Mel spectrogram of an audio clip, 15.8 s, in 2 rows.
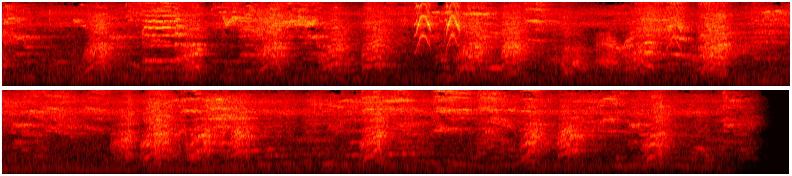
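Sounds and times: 
parrots and parakeets squawking and chattering in a tropical aviary in Australia: 0.0s - 15.6s.

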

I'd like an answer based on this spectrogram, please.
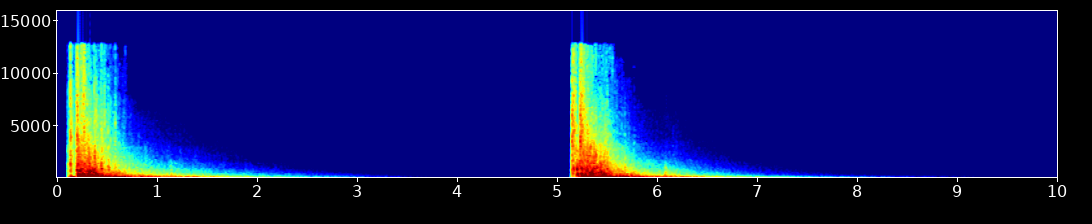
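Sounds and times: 
cinematic wood impact hit: 0.2s - 2.8s, 5.2s - 7.4s.

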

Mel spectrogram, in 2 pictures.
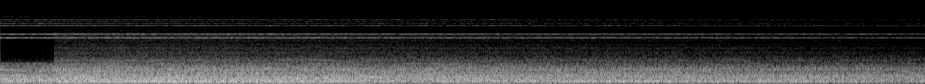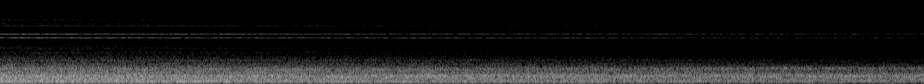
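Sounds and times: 
spacious haunting science fiction drone: 0.2s - 17.3s
eerie shrill tone: 0.6s - 11.0s.

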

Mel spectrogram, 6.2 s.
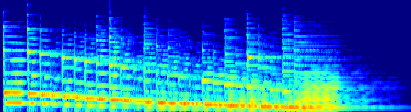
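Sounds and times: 
descending cartoon music on piano, tuba and marimba: 0.1s - 5.6s.

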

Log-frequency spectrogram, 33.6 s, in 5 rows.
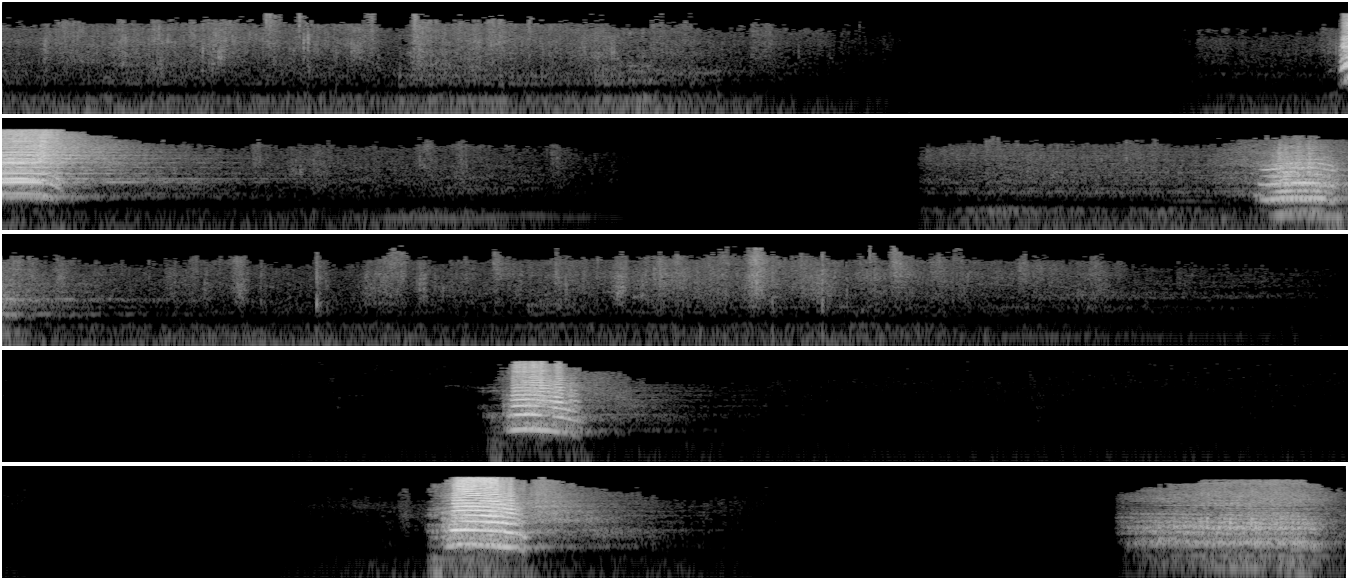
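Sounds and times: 
elephant: 0.0s - 4.4s, 5.9s - 9.8s, 11.3s - 20.0s, 22.6s - 23.4s, 28.5s - 30.1s, 32.5s - 33.6s.

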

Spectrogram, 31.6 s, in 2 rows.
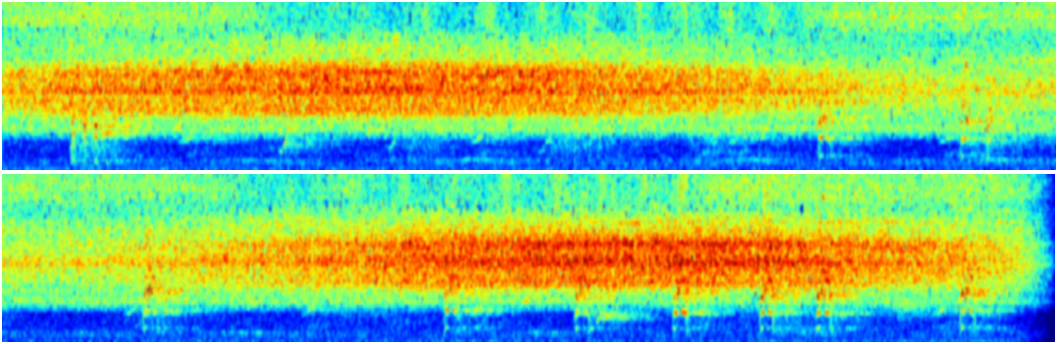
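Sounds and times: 
cicadas in a rainforest in the evening: 0.0s - 31.5s
insects in a rainforest in the evening: 0.0s - 31.5s
birds in a rainforest in the evening: 0.6s - 31.4s.

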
